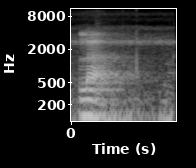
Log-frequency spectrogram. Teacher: al-istifal yaitu tidak mengangkat pangkal tenggorokan, tidak mengangkat pangkal lidah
